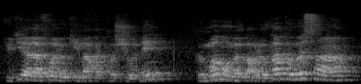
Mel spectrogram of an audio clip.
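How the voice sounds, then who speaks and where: A man's voice: high-pitched, expressive, fast talker, a bit bright. A man acting a touchy, stammering son who has just lost his father, on stage in a live play, with a southern French accent. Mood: indignant. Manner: stammers and flares up in indignant bursts. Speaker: stage actor. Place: theatre stage. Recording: echoey theatre, distant mic, audience noise.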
